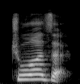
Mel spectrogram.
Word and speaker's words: 桌子: So in a lot of words, we will see 字 at the end of the word, and it's always pronounced as the neutral tone, so we leave it very light.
